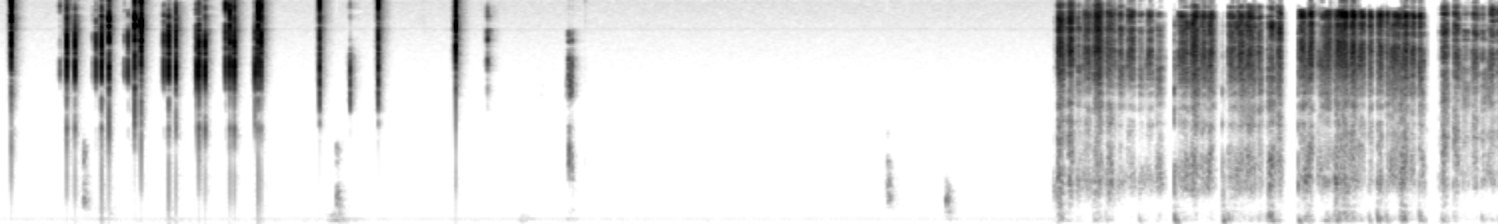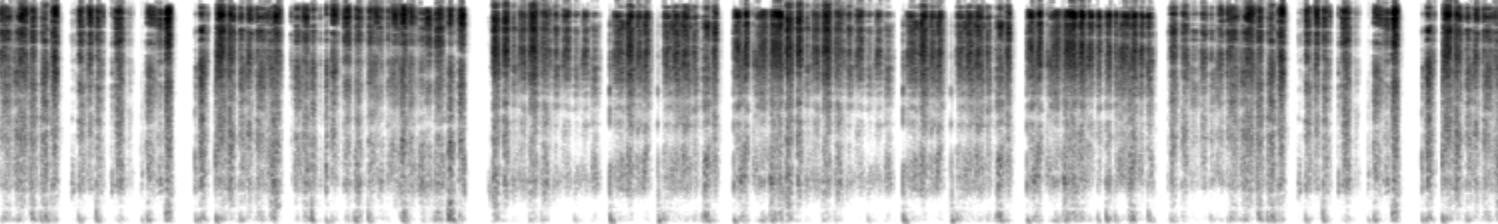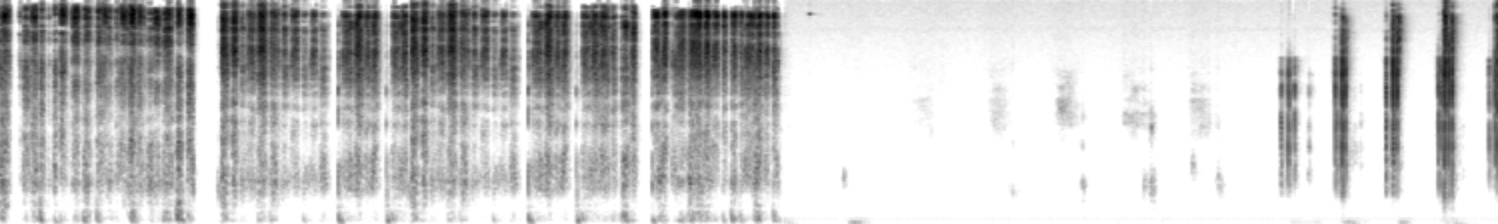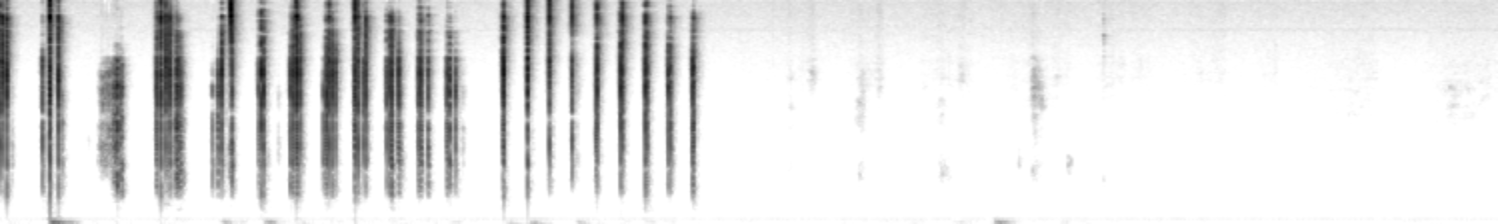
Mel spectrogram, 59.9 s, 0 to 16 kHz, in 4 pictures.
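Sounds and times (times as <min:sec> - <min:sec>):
makeup tool scratching fruit peel: 0:42.8 - 0:51.9.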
